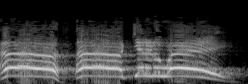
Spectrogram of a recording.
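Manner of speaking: very high, loud, shrill, foolish scream. Recounting someone backing away from a gospel tract, imitating someone screaming. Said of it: "that guy started backing up and screaming like a fool".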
